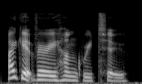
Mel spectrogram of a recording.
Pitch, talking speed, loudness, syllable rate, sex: 195 Hz, 210 wpm, -19 LUFS, 6.0 syllables/s, female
